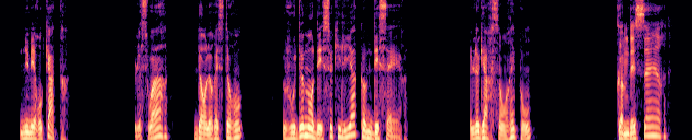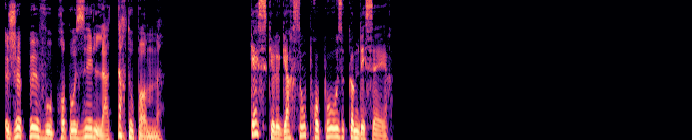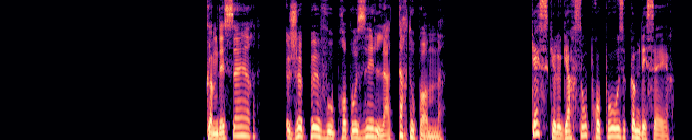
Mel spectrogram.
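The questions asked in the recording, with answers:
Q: Qu'est-ce que le garçon propose comme dessert?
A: la tarte aux pommes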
